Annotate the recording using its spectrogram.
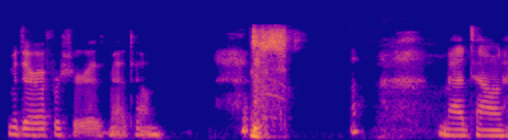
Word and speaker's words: Madeira: I'll be in Madeira. It's pronounced Madara.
